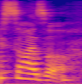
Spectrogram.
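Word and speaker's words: Scizor: I believe it's pronounced like the word incisor. Yeah, sizer. Get rid of the in.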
